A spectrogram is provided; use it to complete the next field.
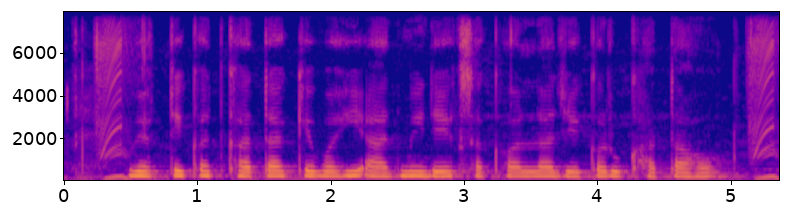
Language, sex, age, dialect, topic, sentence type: Bhojpuri, female, 18-24, Western, banking, statement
